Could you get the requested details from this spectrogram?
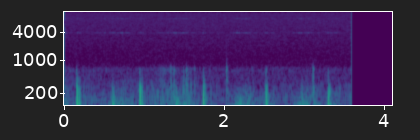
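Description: Low, steady paired heart thumps at roughly 75–80 beats a minute, recorded during a held breath with no breath noise.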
